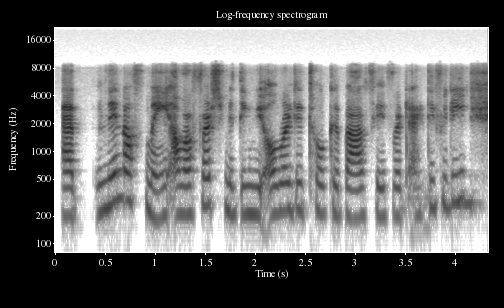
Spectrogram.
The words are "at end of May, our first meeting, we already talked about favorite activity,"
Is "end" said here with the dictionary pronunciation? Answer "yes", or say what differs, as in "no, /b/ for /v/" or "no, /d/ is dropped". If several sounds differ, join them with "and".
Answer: no, /d/ is dropped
